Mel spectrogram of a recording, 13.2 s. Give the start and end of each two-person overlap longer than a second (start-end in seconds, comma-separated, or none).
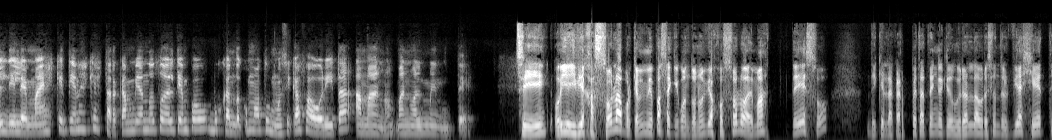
none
